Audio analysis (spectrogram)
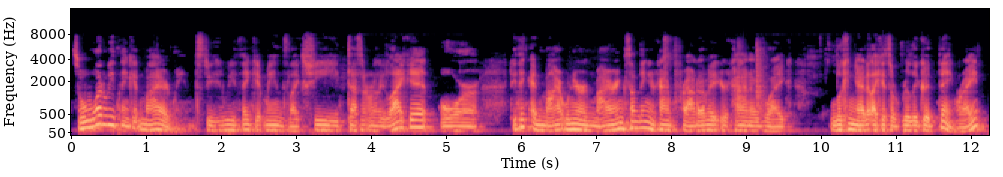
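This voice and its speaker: Husky guy reading a kids book out loud, slow and encouraging, really up and down, slightly dull audio. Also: on the low side, expressive. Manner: encouraging, pausing to explain and ask questions. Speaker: children's story reader. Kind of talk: animated picture-book read-aloud to children.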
